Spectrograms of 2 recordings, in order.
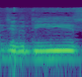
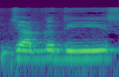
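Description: First: The sounds are articulated softly and loosely. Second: Each sound is articulated firmly and fully. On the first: The speaker calls it wrong. "ਇਹ ਸਾਰੇ ਪੋਲੇ ਨਹੀਂ ਬੋਲਨੇ ... ਇਹ ਨਹੀਂ ਕਹਿਣਾ" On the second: The speaker calls it right. "ਮਿਹਨਤ ਨਾਲ ਸੁਧ ਕਰਨੇ ਚਾਹੀਦੇ ਆ"

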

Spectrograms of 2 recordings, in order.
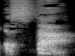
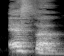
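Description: First: The stress is on the second syllable. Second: The stress is on the first syllable. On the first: It means is. "Está with the accent on the A" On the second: It means this. "without an accent"

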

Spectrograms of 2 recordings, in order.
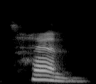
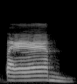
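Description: First: The t is released with a strong puff. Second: The t is soft, without a puff of air. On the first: The speaker calls it right. "tapi 10. Ada plosifnya" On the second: The speaker calls it wrong. "Bukan 10"

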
